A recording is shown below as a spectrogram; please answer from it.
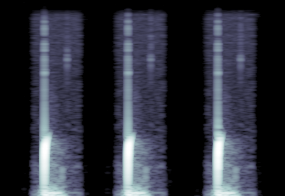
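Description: Three identical pop sound effects, each a quick upward-sweeping "bloop", about two-thirds of a second apart.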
